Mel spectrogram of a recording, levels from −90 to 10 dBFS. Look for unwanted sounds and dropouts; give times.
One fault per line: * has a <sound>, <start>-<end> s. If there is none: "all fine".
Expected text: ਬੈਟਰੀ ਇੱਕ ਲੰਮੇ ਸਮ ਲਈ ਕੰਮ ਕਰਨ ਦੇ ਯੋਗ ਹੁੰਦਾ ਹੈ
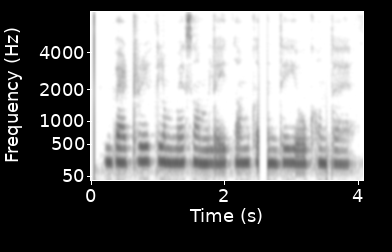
* has a dropout, 2.5-2.6 s
* has a dropout, 3.5-3.6 s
